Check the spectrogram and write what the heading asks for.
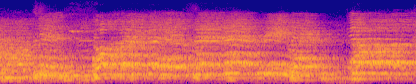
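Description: Children's choir singing together, the phrases held out with a brief breath pause about five seconds in.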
